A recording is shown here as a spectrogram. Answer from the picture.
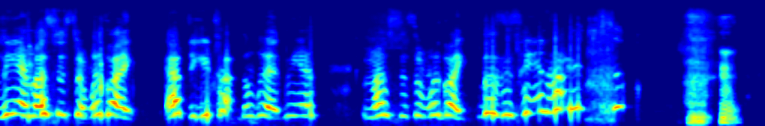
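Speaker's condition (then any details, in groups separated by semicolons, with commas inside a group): Cerebral palsy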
